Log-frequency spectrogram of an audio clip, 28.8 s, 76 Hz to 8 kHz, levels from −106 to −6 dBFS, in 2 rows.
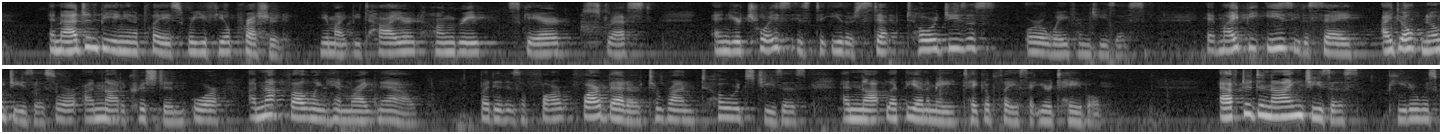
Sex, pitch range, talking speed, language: female, 180-220 Hz, 160 wpm, English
